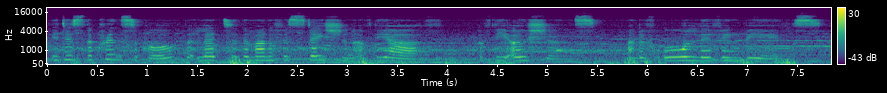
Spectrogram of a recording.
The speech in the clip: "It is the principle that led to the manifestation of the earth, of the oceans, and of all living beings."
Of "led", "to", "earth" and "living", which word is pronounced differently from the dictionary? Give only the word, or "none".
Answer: none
